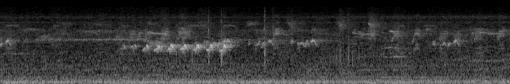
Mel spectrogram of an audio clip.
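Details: Wild yellow-vented bulbul singing outdoors: a short, bubbly run of about seven quick, rapid notes near the middle, set against steady insect hiss and faint background chirps.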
